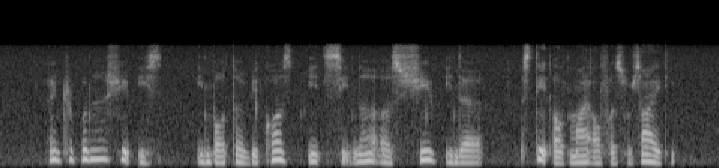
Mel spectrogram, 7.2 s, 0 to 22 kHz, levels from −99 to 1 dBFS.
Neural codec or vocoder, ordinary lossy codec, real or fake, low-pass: none; none; real; 7.2 kHz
